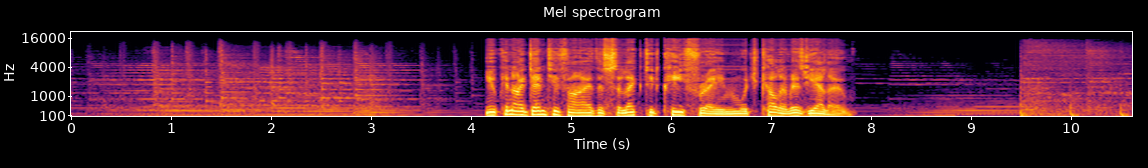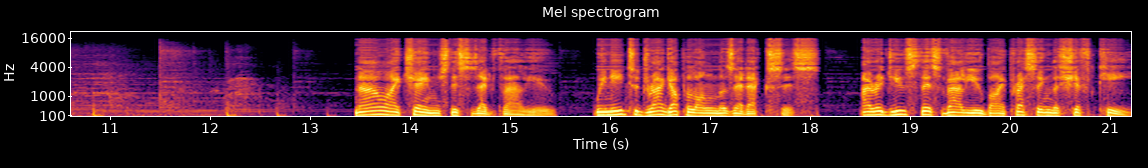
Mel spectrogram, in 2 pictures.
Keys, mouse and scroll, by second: 17.1-20.2 shift+drag.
